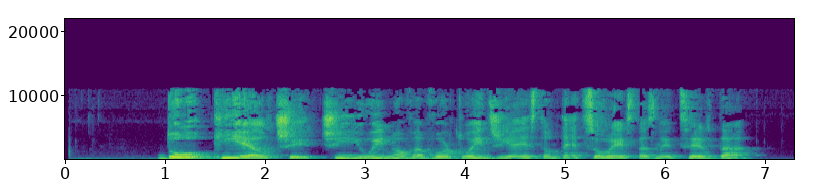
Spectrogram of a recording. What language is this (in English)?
Esperanto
